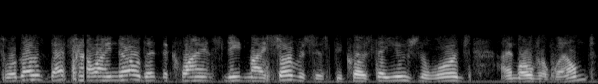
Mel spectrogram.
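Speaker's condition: No condition

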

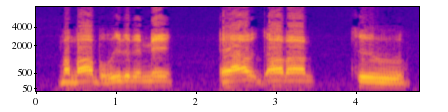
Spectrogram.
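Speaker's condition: Muscular dystrophy, rare form

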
